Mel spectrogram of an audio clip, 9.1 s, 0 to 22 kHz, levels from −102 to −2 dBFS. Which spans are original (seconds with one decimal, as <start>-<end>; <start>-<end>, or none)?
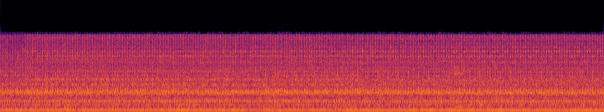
0.0-2.4; 4.2-5.0; 5.9-9.1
